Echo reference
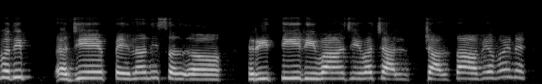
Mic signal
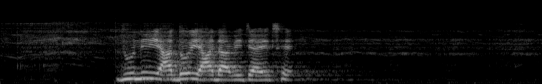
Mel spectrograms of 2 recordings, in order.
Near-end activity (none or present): present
